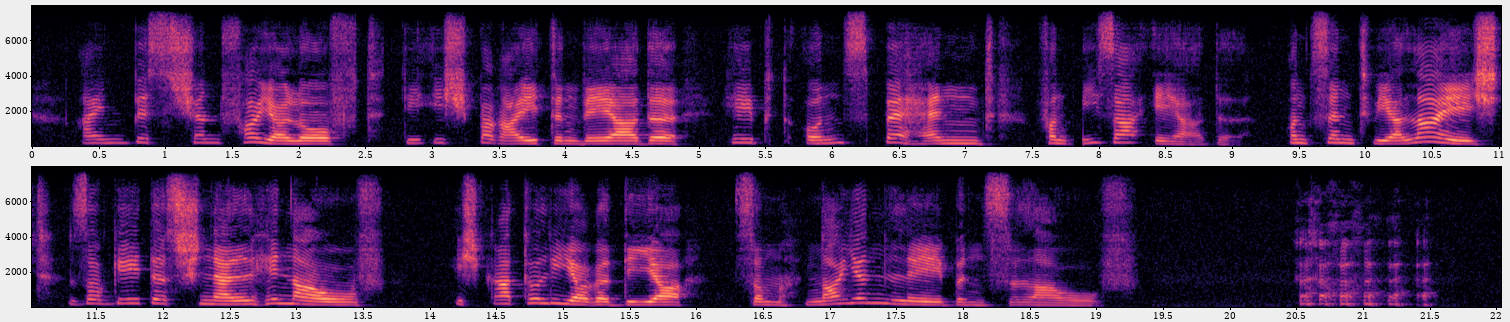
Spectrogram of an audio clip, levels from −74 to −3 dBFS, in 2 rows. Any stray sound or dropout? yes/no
yes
